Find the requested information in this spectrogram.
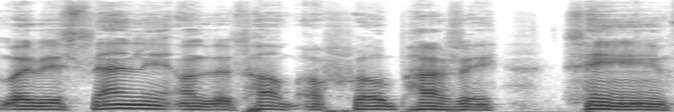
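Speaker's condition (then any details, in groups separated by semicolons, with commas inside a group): Motor neuron disease; losing voice, ragged voice, sometimes hard to understand, speaking takes effort, hears own voice differently, swallowing affected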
